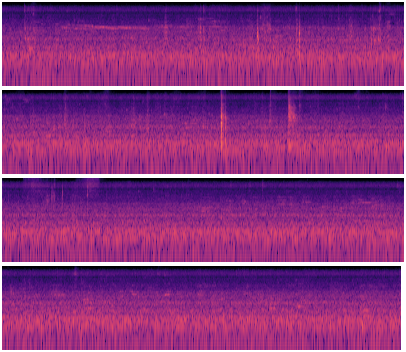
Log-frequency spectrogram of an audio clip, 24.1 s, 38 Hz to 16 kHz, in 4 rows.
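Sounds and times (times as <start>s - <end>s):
steady low hum: 0.0s - 18.0s
clicks and taps handling phone: 2.4s - 10.8s.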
